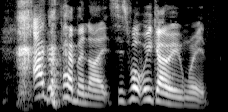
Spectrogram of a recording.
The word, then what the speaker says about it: Agapemonites: Agapemonites. – I'm pretty sure that's how you pronounce it, Agapemonites.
